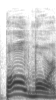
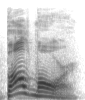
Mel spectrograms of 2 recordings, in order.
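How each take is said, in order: First: Baltimore is said with the local, reduced pronunciation. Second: Baltimore is said with standard, full pronunciation.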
